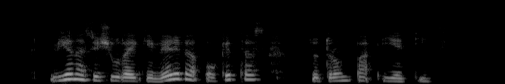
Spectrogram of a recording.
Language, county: Lithuanian, Marijampolė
